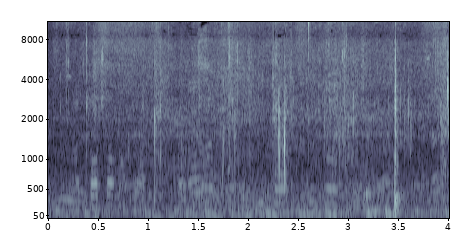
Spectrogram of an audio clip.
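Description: Indistinct background voices over a steady low rumble, with a few short clicks and knocks from handling the car body. The sharpest click comes about three and a half seconds in, as a rear door is opened.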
